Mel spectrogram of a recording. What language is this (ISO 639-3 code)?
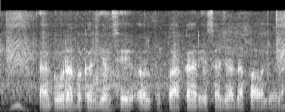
bho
